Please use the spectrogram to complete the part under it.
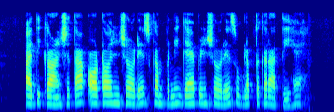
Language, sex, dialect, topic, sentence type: Hindi, female, Garhwali, banking, statement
